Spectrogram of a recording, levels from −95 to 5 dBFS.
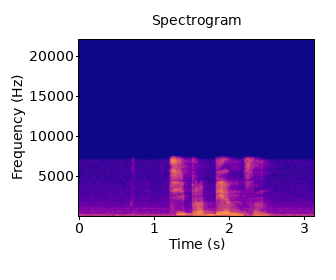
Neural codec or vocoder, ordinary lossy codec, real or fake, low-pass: none; none; real; 7.2 kHz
